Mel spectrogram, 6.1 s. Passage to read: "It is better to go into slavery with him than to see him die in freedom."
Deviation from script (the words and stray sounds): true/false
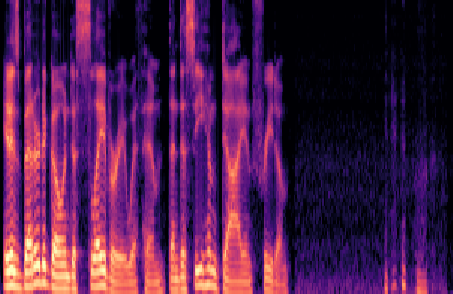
true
